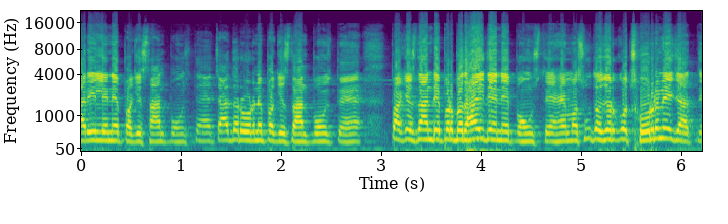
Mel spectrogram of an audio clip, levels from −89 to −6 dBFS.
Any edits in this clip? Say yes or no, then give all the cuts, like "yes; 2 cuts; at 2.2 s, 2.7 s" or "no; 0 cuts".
no; 0 cuts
